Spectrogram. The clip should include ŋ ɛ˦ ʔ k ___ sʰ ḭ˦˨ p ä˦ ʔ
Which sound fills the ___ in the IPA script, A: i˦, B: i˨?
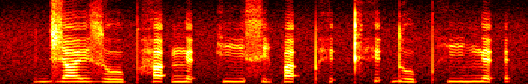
A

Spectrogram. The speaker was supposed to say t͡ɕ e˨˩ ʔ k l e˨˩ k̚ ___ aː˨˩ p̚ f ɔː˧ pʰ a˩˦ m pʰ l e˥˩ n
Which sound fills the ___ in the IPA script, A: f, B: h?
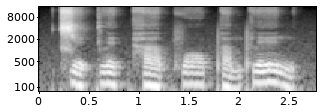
B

